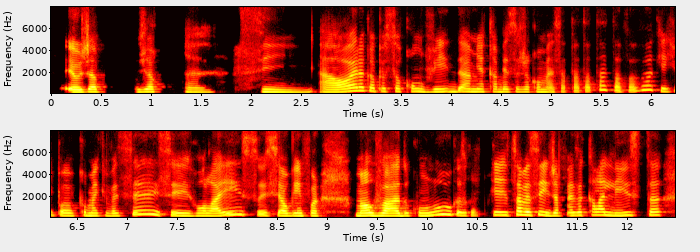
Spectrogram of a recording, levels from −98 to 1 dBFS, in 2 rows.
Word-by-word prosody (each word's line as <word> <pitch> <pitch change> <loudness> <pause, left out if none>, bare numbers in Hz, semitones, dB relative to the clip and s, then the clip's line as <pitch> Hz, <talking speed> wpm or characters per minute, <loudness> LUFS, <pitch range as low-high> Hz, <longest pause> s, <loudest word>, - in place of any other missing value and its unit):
Eu 205 - +7
já 215 +1 +4 0.4
já 220 +2 +1 0.3
Hã. 190 -1 -4 0.6
Sim. 190 -4 -2
A 200 -1 +2
hora 285 +6 +4
que 285 - -3
a - - -1
pessoa 255 0 -6
convida, 230 -2 -3
a 240 - -1
minha 235 0 -1
cabeça 220 -1 -6
já 215 0 -6
começa: 210 -1 -6
“Ta-ta-ta, 385 -1 -7
ta-ta-ta. 380 +1 -5
Que 250 -10 -5
que - - -12
po 230 -1 -1
como 245 -3 -1
é 230 - -2
que 225 - -11
vai 215 - -2
ser? 345 +10 0
E - - -1
se 225 -10 0
rolar 220 +1 +2
isso? 315 - -1
E 125 - 0
se - - -2
alguém 225 0 +3
for 225 0 0 0.4
malvado 225 -1 +6
com 230 +1 -2
o - - +3
Lucas, 315 -1 +2
co”. - - -8 0.2
E, 270 -1 +2
sabe, 300 -1 +6
assim? 275 -2 +1
Já 235 0 +2
fez 250 +2 -1
aquela 275 +1 +1
lista 265 +3 -1
230 Hz, 220 wpm, -24 LUFS, 220-270 Hz, 0.6 s, Eu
